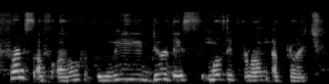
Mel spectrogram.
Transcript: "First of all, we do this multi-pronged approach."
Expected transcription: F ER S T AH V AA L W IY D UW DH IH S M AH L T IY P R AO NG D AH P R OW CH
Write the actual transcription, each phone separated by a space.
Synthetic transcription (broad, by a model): F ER S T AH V AA L W IY D UW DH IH S M AH L T IY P L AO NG AH P R OW CH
